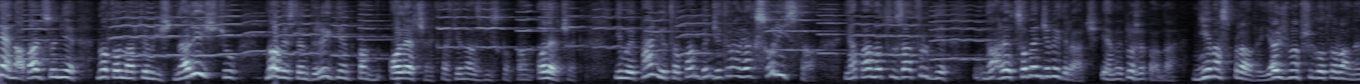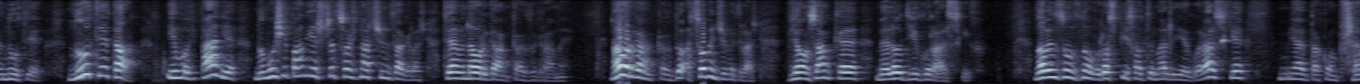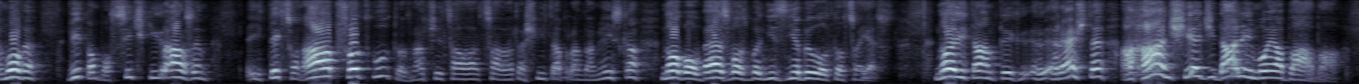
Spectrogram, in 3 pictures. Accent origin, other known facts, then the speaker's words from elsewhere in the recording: Poronin, Lesser Poland, Poland; born there; Urodziłem się w Poroninie w 1926 roku na wiosnę w góralskiej chałupie, nie będąc góralem, ale przybyszem.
